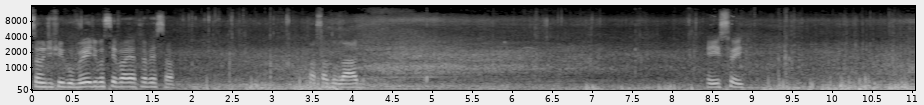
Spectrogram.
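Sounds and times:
car passing on road: 0:00.0 - 0:11.0
wind rumble on microphone: 0:00.0 - 0:11.0.

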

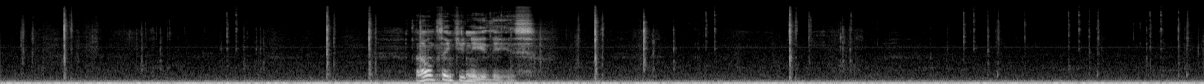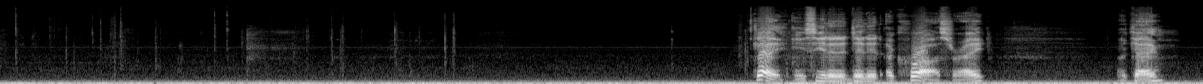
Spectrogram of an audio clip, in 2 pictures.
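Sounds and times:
steady low hum: 0:00.0 - 0:24.0
keyboard typing: 0:01.4 - 0:02.6, 0:07.9 - 0:08.2, 0:09.6 - 0:14.5.

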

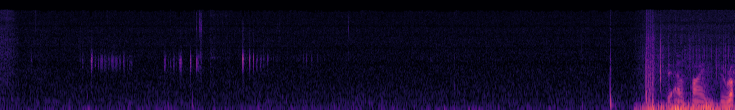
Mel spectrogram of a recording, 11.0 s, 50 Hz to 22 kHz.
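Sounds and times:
faint rapid clicking: 0:01.2 - 0:05.3.

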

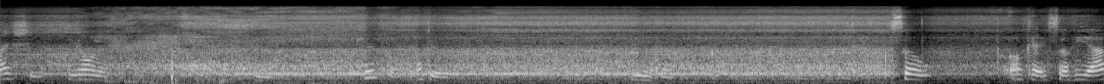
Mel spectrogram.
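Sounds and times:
faint hum tone: 0:00.0 - 0:11.0
loud steady hiss: 0:00.0 - 0:11.0.

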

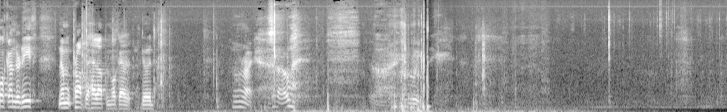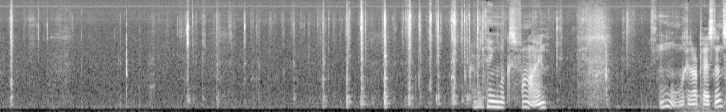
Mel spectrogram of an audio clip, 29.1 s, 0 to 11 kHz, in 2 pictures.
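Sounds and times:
hands handling metal gasket: 0:18.0 - 0:24.5.

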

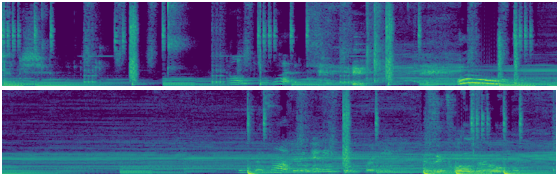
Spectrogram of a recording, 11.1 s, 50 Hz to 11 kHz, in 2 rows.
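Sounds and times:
background music: 0:00.0 - 0:11.0
electric hair clippers buzzing: 0:03.0 - 0:11.0.

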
